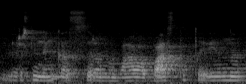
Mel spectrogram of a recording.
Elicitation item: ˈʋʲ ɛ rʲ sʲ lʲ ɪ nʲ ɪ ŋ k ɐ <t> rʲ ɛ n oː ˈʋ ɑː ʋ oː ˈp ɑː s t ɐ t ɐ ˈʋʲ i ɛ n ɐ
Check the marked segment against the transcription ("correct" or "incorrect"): incorrect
